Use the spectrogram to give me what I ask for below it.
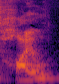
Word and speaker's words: Heil: But technically, it's Heil Hitler. Because it's H-E-I-L. Yeah. So it's Heil Hitler. But we just say hail because we're fucking idiots who can't pronounce other languages.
